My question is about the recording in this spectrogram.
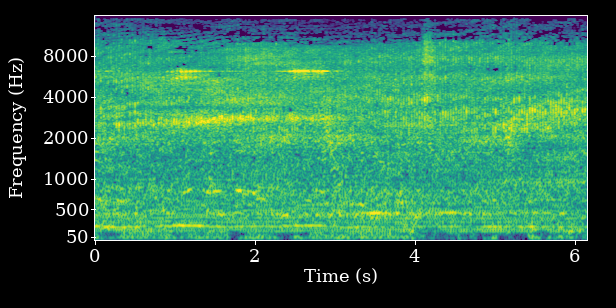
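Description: Diesel engine of a truck-mounted concrete pump running steadily under load, a continuous low drone with a steady hum.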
